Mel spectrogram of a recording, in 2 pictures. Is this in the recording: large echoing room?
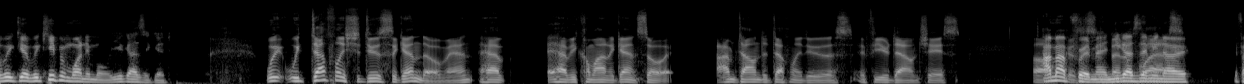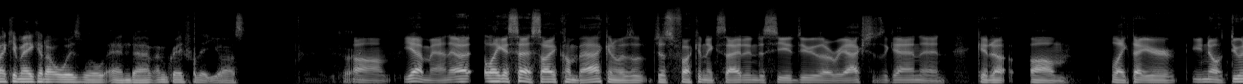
no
